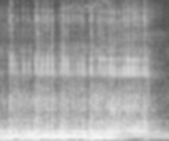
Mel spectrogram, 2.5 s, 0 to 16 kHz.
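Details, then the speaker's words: EagleNav 10-inch "800W" car subwoofer amp, found with cold-soldered MOSFETs, tested on an 8-inch driver: bass notes buzzy and flattened with a raspy edge on every hit when pushed; amp clips quickly, weak output. "Dude, it just clips so quick. Not impressed."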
